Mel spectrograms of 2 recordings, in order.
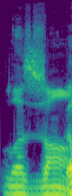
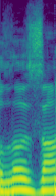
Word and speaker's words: Lausanne: It's Lausanne. – Oh, Lausanne.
